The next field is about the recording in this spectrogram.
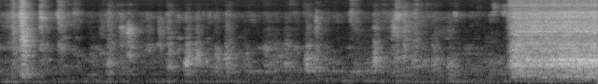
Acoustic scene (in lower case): restroom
